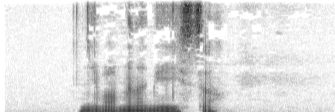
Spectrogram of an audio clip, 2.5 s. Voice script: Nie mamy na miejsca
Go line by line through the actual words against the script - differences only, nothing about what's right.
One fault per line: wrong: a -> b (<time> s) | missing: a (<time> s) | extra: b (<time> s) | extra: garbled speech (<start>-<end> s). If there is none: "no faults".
no faults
